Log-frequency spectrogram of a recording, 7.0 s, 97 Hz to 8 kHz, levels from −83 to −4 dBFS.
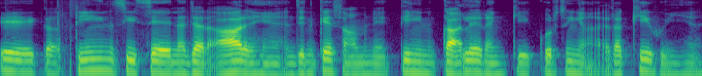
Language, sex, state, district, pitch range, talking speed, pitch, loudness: Hindi, male, Chhattisgarh, Sukma, 105-120 Hz, 145 wpm, 110 Hz, -22 LUFS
